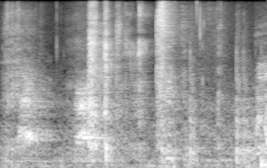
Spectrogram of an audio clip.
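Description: A dog barks several times in short, sharp bursts spread irregularly across a few seconds, not very loud, with no one speaking over it.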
